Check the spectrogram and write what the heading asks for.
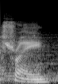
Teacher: Ra is voiceless following ta in train, which is longer.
